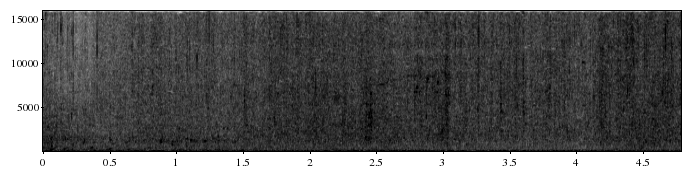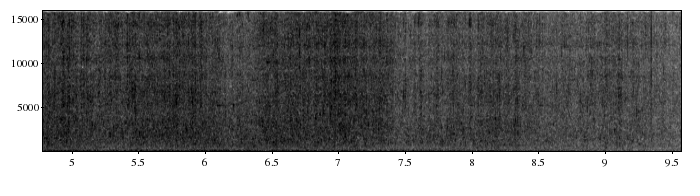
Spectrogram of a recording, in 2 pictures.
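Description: Large gears grind with a deep, steady rumble that slowly fades.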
